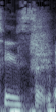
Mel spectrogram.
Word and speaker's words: Tucson: It's pronounced Tucson.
